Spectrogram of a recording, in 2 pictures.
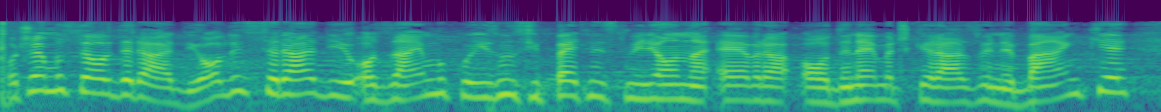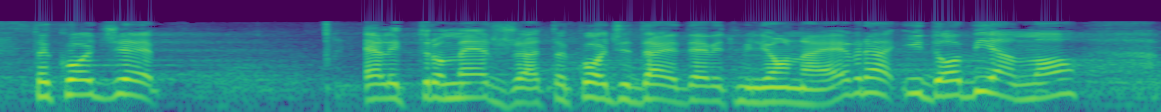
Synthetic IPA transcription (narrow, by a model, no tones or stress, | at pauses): o̞t͡ʃe̞muse̞oʋd̪eɾaːd̪iooːʋd̪ese̞ɾaːd̪iʔo̞zaːjimukojiiznosipet̪nɛst̪milio̞ːnaʔe̞ʋɾaʔo̞d̪ne̞mat͡ʃke̞ɾaːzʋo̞jne̞baŋke̞ | t̪ako̞ːd͡ʑe̞ | elek̚t̪ɾomeɾʒat̪ako̞ːd͡ʑe̞d̪aːjed̪eʋet̪milio̞ːnae̞ʋɾaʔid̪o̞bijamo̞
